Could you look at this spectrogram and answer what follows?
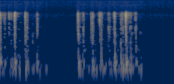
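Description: Computer keyboard typing in two quick bursts of close, crisp keystrokes separated by a brief pause, fairly quiet and with no speech.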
